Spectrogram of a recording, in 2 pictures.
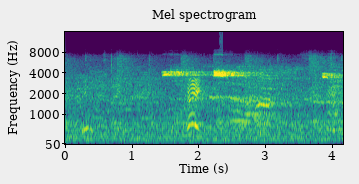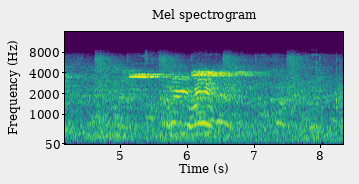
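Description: Wrestling shoes squeaking on the mat, with sharp arching squeaks about two seconds in and again around six seconds, over a background of voices echoing in a large hall.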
